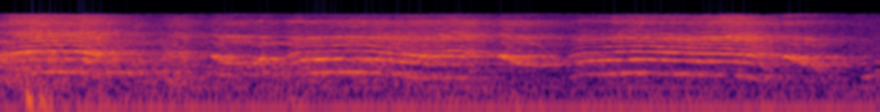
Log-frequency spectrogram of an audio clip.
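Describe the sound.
Infant fussing during a worship service: soft, whiny cries and whimpers that rise and fall in a few drawn-out wails, faint and continuous.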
